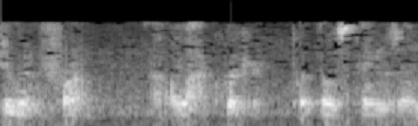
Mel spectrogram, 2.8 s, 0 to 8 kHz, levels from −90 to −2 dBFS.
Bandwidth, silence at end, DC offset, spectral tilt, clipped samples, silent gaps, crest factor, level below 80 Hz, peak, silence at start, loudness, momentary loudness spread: 5 kHz; 0 s; under 0.1%; -9.5 dB/octave; under 0.1%; none; 16 dB; -46 dBFS; 0 dBFS; 0 s; -15 LUFS; 13 LU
